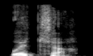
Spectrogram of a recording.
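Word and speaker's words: wicce: Witch w comes from witchah, wi ce, pronounced witchah.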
